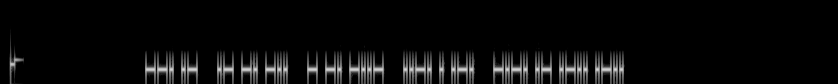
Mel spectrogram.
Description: Morse code, heard as a keyed tone, about 40 wpm, 700 Hz. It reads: GA AND TNX FER CALL
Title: Common QSO Phrases Encore 40wpm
